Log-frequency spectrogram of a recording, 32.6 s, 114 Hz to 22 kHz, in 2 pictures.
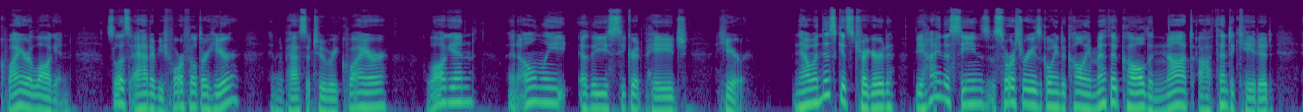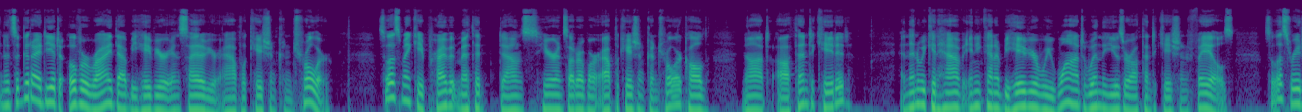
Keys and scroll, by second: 6.9 ctrl+l, 8.7 super+s.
